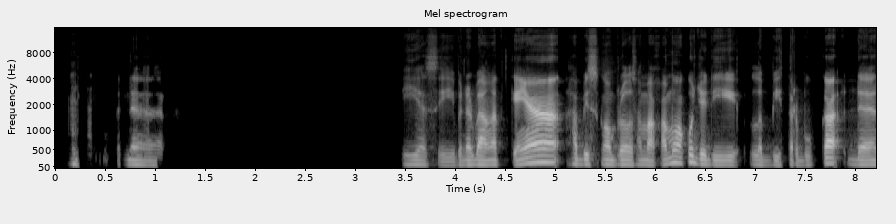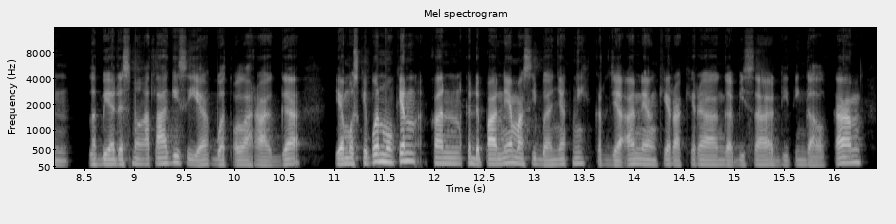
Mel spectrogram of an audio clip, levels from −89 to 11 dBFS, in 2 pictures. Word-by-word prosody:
Mhm, 130 -1 -11 0.4
bener. 110 -3 -8 2.4
Iya 115 -1 -8
sih, 95 - -11
bener 110 0 -4
banget. 115 0 +1
Kayaknya 145 +8 +7 0.4
habis 125 -2 -4
ngobrol 115 -1 -2
sama 110 -1 -2
kamu 160 - -1
aku 180 - -4
jadi 110 -2 -2 0.2
lebih 105 -2 -8
terbuka 110 +7 +1
dan 110 -2 -2 0.2
lebih 125 +1 -1
ada 125 - 0
semangat 130 -2 -4
lagi 145 +4 +1
sih 125 - -6
ya 115 - +1
buat 115 -1 -4
olahraga. 110 +2 0 0.3
Ya 135 - +3
meskipun 150 +7 +2
mungkin 190 +2 +5 0.2
kan 145 -1 +1
ke - - -3
depannya 130 +5 +4
masih 135 -1 -1
banyak 115 +3 -3
nih 145 0 -7
kerjaan 115 +3 -1
yang 120 -2 0
kira-kira 115 0 -2
nggak 110 -1 -4
bisa 115 +1 -5 0.2
ditinggalkan. 110 +8 0
115 Hz, 145 wpm, -22 LUFS, 110-130 Hz, 2.4 s, Kayaknya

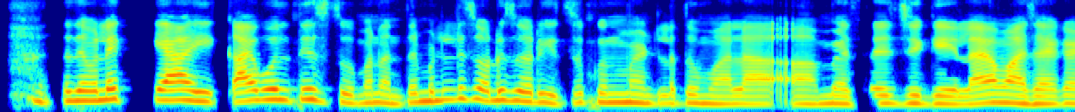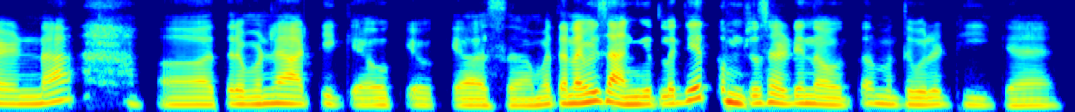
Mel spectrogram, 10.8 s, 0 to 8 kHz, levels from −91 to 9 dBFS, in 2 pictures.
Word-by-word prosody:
तर 210 0 -3
ते - - +5
म्हणाले, 230 +3 +5
"क्या 235 -1 +4
है 225 - +5
ये? - - +2
काय 200 +2 +5
बोलतेस 240 -3 +2
तू?" 180 - -1
मग 175 +2 -3
नंतर 175 0 -2
मी 205 - +3
म्हटलं, 235 +4 -2
"सॉरी, 230 -3 +1
सॉरी. 200 -5 +1
चुकून 185 +1 -2
म्हटलं, 165 -3 -2
तुम्हाला, 155 -2 -1
अ, 155 0 -1
मेसेज 165 +1 -2
गेलाय 160 +2 +3
माझ्याकडून." 160 -2 +1
अ, 205 +5 -1 0.5
तर 140 0 -4
ते 150 - 0
म्हणाले, 155 +3 0
"हां, 160 -1 +3
ठीक 155 -5 -9
आहे, 135 - -6
ओके 135 -1 -7
ओके." 130 0 -10
असं. 125 0 -5
मग 145 - -2
त्यांना 160 +1 +3
मी 200 - +5
सांगितलं, 155 -5 +2
की - - 0
"हे - - +3
तुमच्यासाठी 165 -3 +1
नव्हतं." 145 -5 -3
मग 150 - -4
ते 140 - -3
म्हणाले, 140 +1 -2
"ठीक 130 -2 -12
आहे." 125 0 -6
165 Hz, 250 wpm, -21 LUFS, 150-195 Hz, 0.5 s, ते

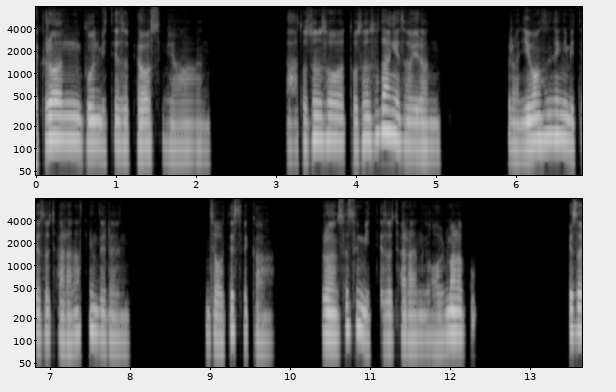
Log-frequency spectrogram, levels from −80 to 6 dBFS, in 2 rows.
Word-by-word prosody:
그런 135 +2 +5
분 120 0 +2
밑에서 115 +1 -2
배웠으면 105 -2 -2 0.9
아 110 0 -6
도산서원 135 +2 +1
도선서당에서 135 +1 +2
이런 110 -1 -1 0.9
그런 110 -1 -3
이황 125 +4 +5
선생님 145 0 +2
밑에서 120 0 -2
자란 105 -1 -4
학생들은 115 -5 -4 0.9
진짜 115 -2 -3
어땠을까? 105 -3 -4 0.6
그런 115 -1 +4
스승 145 +4 -1
밑에서 110 -1 -3
자라는 110 0 -3
거 110 - -7
얼마나 120 +4 +2
부 120 - -13 1.2
그래서 140 +1 +5
115 Hz, 275 characters per minute, -25 LUFS, 110-135 Hz, 1.2 s, 그런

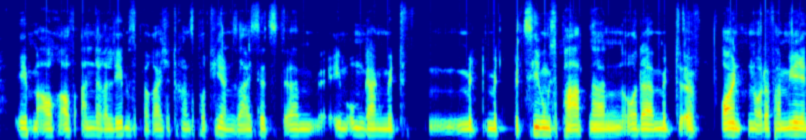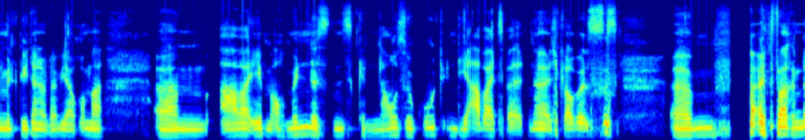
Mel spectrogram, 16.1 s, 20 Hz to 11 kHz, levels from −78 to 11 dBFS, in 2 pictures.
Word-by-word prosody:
eben 110 -1 -3
auch 100 0 0
auf 105 - -1
andere 110 -2 -3
Lebensbereiche 100 -2 -4
transportieren. 100 +1 -5
Sei 95 0 -2
es - - -6
jetzt, 105 - -4
ähm, 100 +1 -3
im 110 -2 -4
Umgang 105 -2 0
mit 100 0 -3
f - - -18 0.2
mit 100 +8 -5
mit 210 - -3
Beziehungspartnern 100 - +3
oder 100 -1 +3
mit, 105 0 -2
äh, - - +4 0.3
Freunden 105 -1 +6
oder 95 +1 +1
Familienmitgliedern 105 -1 +2
oder 95 0 -3
wie 100 - 0
auch 95 - -4
immer, 105 -2 -1 0.5
ähm, 100 0 0
aber 105 +1 +3
eben 110 -1 0
auch 95 - -2
mindestens 115 - -2
genauso 100 +4 -5
gut 115 +1 -7
in 215 - -11
die 205 - -3
Arbeitswelt, 100 -1 0
ne? 105 -1 +1
Ich 95 - -4
glaube, 105 +1 +1
es 105 - -1
ist, - - +1 0.5
ähm, 105 +2 +2 0.3
einfach 125 -1 +7
'n 115 0 +1
105 Hz, 170 wpm, -23 LUFS, 100-110 Hz, 0.5 s, einfach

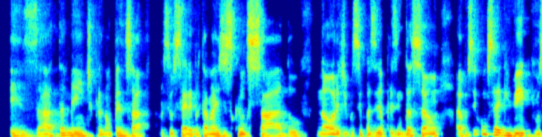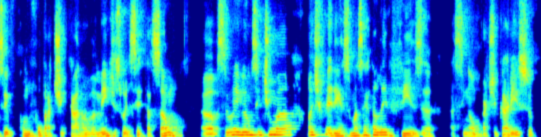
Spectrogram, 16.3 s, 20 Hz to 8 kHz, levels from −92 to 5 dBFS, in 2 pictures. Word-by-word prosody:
Exatamente, 115 +1 -1
pra 90 - -5
não 95 0 -4
pensar, 115 0 -1 0.2
para - - -17
o - - -15
seu 105 +1 -5
cérebro 110 0 0
está 115 0 -1
mais 110 0 +2
descansado 115 +1 +1 0.3
na 100 0 -1
hora 105 +1 +3
de 105 +1 -7
você 105 +1 -3
fazer 100 -2 -1
a - - +2
apresentação. 105 +4 0 0.3
Aí 120 - -1
você 160 +6 -5
consegue 170 - +2
ver 130 +1 +4
que 130 - -13
você, 105 0 0
quando 115 -1 0
for 110 -1 -1
praticar 120 0 -2
novamente 105 +4 0
a - - -3
sua 100 -9 -1
dissertação, 105 +9 0 0.3
hã, 105 +1 +2
você 105 +8 -2
vai 170 +2 +4
ver 165 0 +6
sentir 165 +1 +2
uma 175 -1 +5 0.3
uma 165 - +3
diferença, 130 -7 +1
uma 130 0 +3
certa 155 +2 +2
leveza, 120 -10 +1 0.3
assim, 100 - -7
ao 95 0 -4
praticar 95 -1 -2
isso. 85 -2 +1
115 Hz, 170 wpm, -22 LUFS, 105-130 Hz, 0.3 s, ver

